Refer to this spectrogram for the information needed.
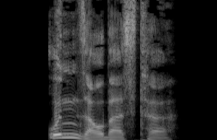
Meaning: inflection of unsauber: 1. strong/mixed nominative/accusative feminine singular superlative degree 2. strong nominative/accusative plural superlative degree
- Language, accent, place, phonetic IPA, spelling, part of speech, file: German, Germany, Berlin, [ˈʊnˌzaʊ̯bɐstə], unsauberste, adjective, De-unsauberste.ogg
